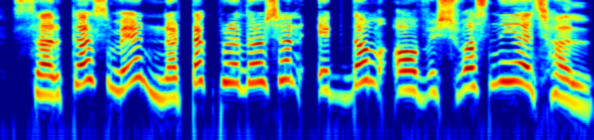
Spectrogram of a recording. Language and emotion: Maithili, surprised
